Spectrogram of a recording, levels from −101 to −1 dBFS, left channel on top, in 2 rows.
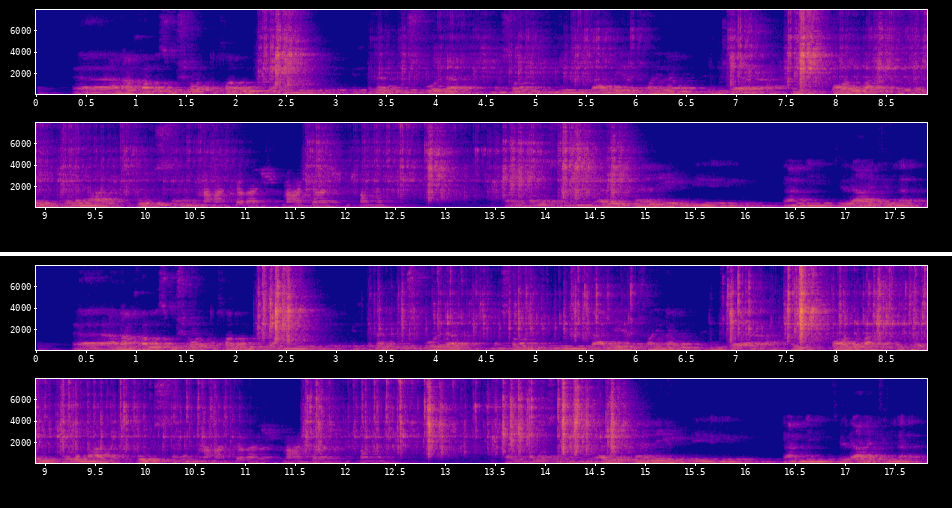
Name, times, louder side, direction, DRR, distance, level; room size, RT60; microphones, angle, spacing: voice 1, 0.4-9.6 9.9-10.5 13.6-16.0 16.4-17.7, equal, 35° right, -3 dB, 7.6 m, -50 dB
Rattle, 2.2-2.7 3.3-6.0 6.9-10.9 11.6-15.0, right 6 dB, 80° right, 2.3 m, -46 dB
voice 2, 10.5-12.4, left 3 dB, 80° left, 5 dB, 1.9 m, -56 dB
17.0 x 13.0 x 5.3 m, 0.82 s
head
